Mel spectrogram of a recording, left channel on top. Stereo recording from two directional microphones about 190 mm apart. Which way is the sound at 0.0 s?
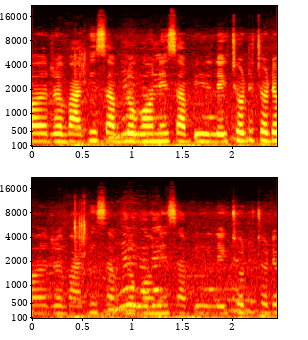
35° left (ahead or behind).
